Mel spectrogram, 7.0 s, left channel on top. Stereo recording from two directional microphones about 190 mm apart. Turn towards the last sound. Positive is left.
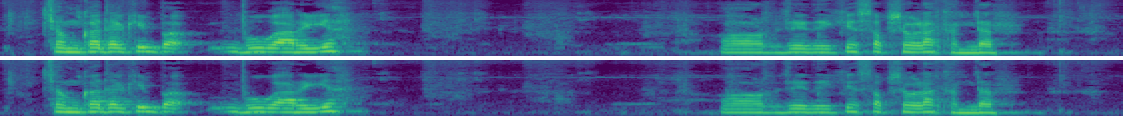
turn(degrees=-5)  # may be behind; listen again after turning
